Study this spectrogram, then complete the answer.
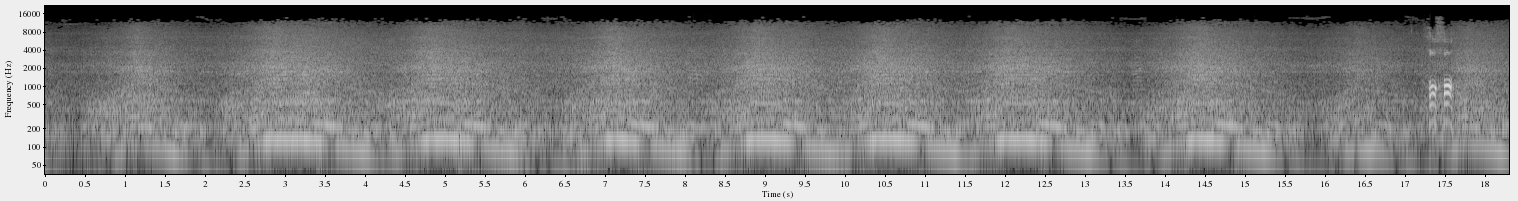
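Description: A car's engine idles with a deep, burbling exhaust rumble that rises and falls in a steady rhythm.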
